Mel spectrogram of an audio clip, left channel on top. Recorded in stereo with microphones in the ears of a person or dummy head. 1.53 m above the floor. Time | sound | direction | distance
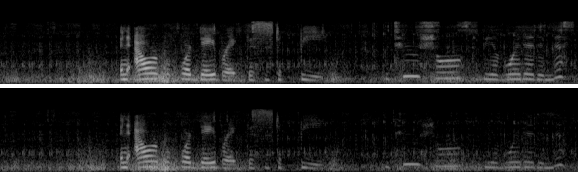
1.2 | a woman speaking | 10° left (ahead or behind) | ?
3.9 | a woman speaking | 50° left (ahead or behind) | ?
